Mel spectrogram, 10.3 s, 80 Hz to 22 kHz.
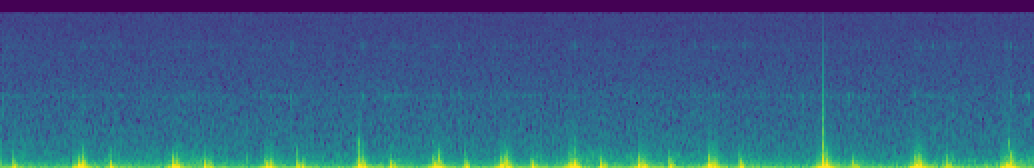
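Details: Clear paired heart sounds at about 75 a minute with slightly uneven gaps and pauses, recorded a few minutes after morning exercises: sinus arrhythmia during recovery.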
